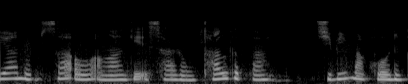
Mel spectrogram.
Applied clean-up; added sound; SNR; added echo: neural separator model SepFormer DNS4.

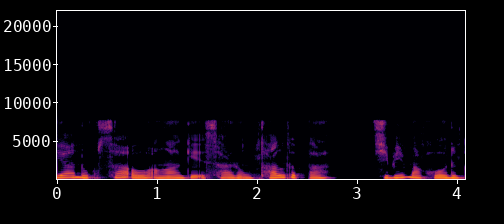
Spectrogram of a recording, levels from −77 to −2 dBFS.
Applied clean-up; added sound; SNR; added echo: none; none; none; none.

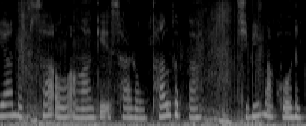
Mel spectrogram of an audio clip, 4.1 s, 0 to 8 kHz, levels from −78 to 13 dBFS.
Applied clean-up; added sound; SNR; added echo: none; Zipper (clothing); 3 dB; none.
